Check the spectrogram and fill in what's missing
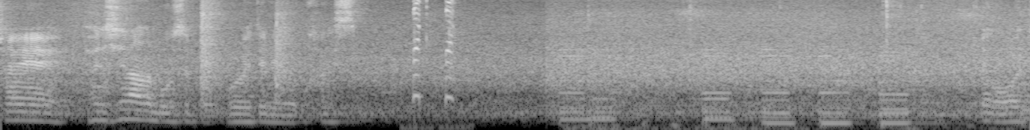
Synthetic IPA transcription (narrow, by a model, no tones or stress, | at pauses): t͡ɕʌepjʌnɕʰinɦanɯnmos͈ʰɯbpojʌdɯɾidoɾokʰaɡe̞s͈ɯmɲid̥a | keɡʌ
